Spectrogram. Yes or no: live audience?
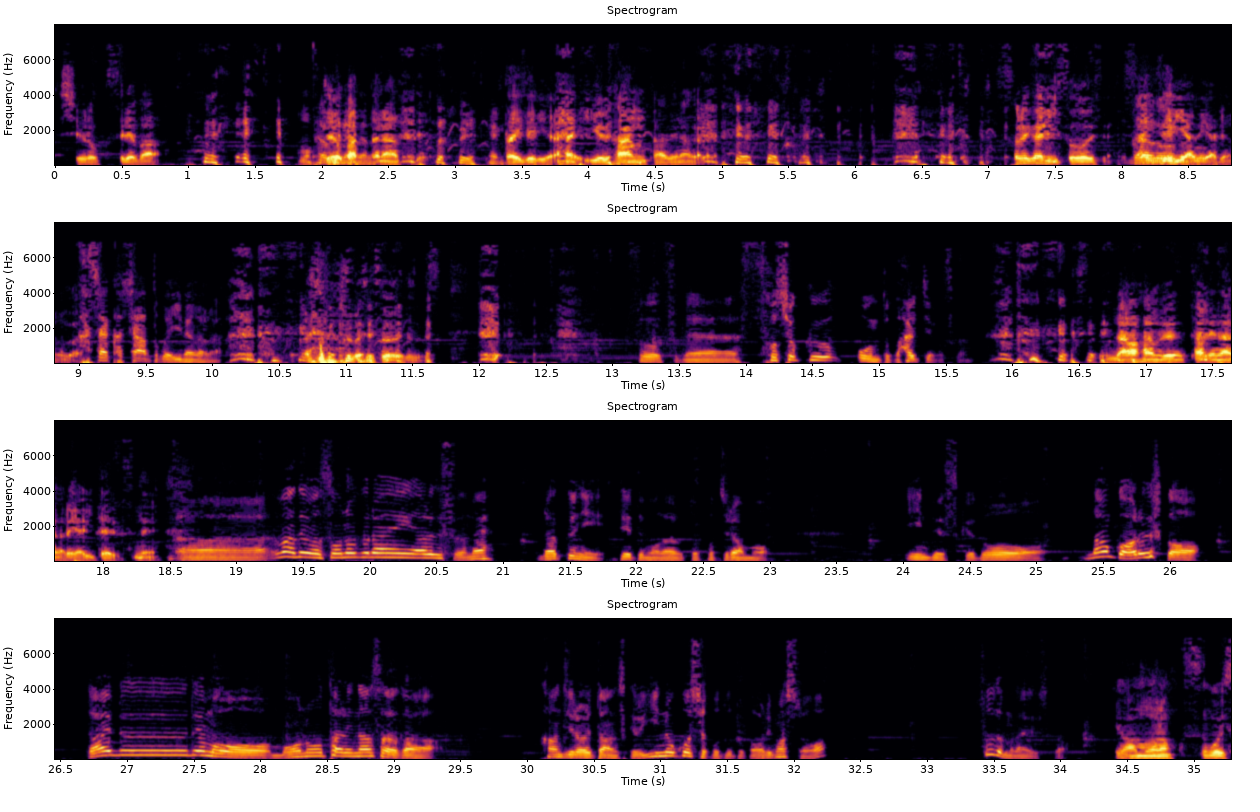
no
